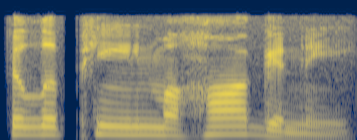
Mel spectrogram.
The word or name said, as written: Philippine mahogany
